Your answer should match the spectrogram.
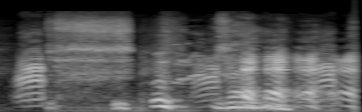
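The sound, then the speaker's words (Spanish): A duck quacks loudly, a harsh, raspy burst followed by a few more nasal quacks, with a person's voice mixed in around them. “Ya, amarra el pato, por favor.”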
